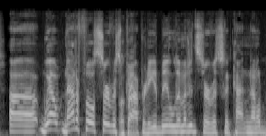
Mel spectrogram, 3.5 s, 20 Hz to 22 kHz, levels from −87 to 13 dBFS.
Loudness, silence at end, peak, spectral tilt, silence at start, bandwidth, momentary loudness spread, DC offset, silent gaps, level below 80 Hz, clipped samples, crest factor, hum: -17 LUFS; 0 s; -2 dBFS; -3.5 dB/octave; 0 s; 16 kHz; 3 LU; under 0.1%; none; -46 dBFS; under 0.1%; 14 dB; none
